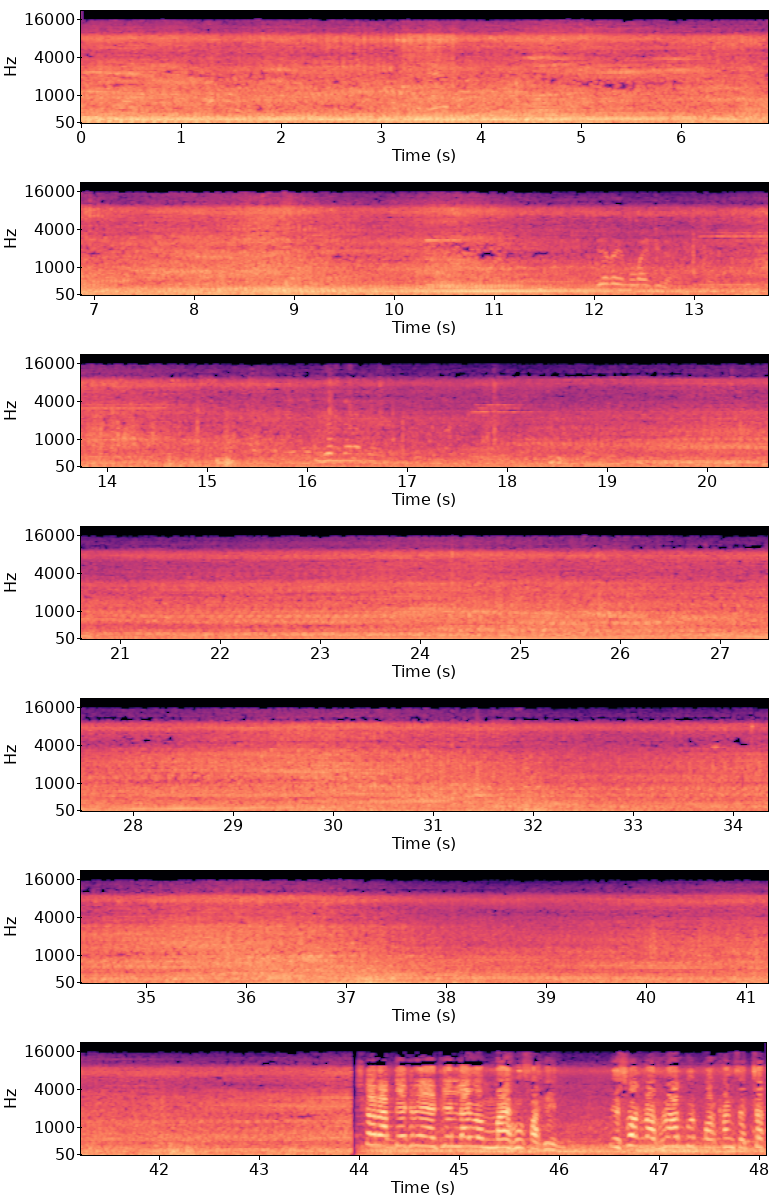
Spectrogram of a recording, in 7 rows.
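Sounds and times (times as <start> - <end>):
vehicles driving slowly past: 0.0 - 48.0.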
